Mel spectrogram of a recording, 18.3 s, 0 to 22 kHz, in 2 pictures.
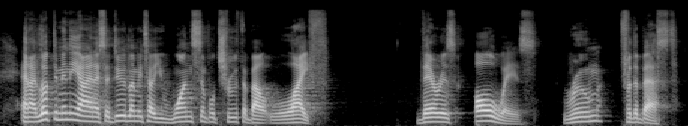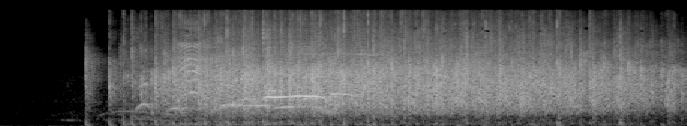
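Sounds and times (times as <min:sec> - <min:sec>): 
speech: 0:00.3 - 0:04.4, 0:05.6 - 0:09.0
crowd applauding: 0:10.3 - 0:18.3
faint voices and cheers: 0:11.0 - 0:14.1.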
